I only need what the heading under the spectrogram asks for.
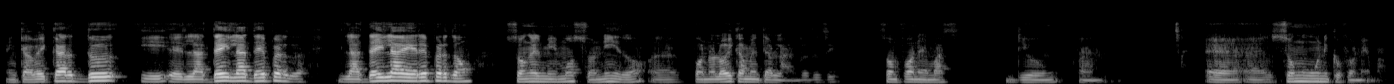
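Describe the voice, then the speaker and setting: A man giving a recorded grammar lesson, explaining patiently with many fillers and slowly repeating example words. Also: mid-range voice, muffled recording. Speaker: language teacher.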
